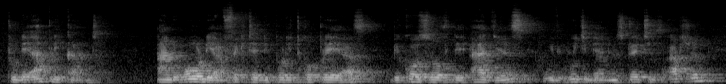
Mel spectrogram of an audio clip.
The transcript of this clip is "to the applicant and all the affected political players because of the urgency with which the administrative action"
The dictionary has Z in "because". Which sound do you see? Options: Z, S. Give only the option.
Z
